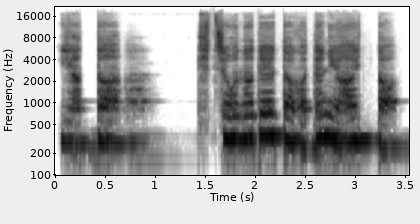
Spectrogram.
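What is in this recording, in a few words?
victory, Japanese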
